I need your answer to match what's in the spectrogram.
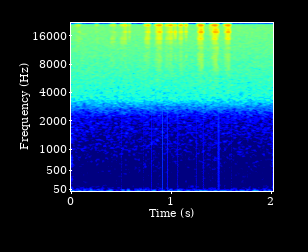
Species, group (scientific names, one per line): Odontura stenoxypha
Orthoptera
